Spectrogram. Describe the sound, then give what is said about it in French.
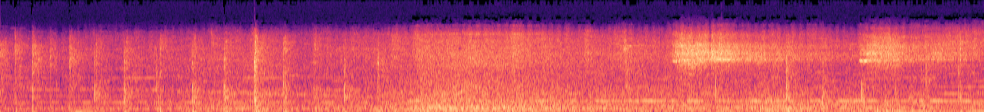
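A metro train rolls along with a rhythmic clickety-clack of wheels over rail joints, then settles into a loud, steady rumbling roar with faint high metallic squeals, continuous. “Il vient de sortir de l'immeuble et a pris le métro.”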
